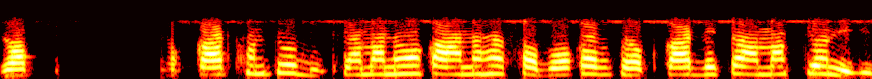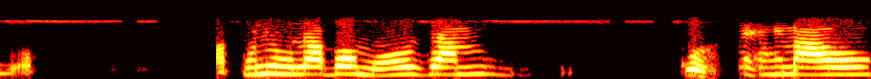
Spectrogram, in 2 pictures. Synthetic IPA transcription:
zɔp̚ | zɔpkaɹtkʰɔntʊdukʰijamanuɦɔkanɔɦɛsɔbɔkɛzɔpkaɹdisaamakːiɔnidibɔ̰ | apuniulabɔmowzam | koɦaɦimaw

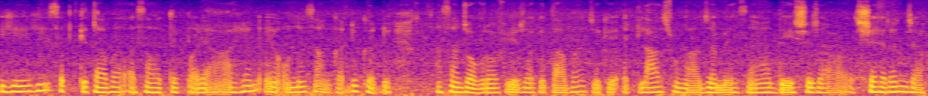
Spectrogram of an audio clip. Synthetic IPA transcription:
ɪɦeɦisɐbt̪kɪt̪aːbɐsãɦʊt̪epɐ̰ɽijã̰a̰ːɦɪnɪ̆ɛ̰̃ːʔʊ̰nəsã̰ɡɐɗɪ̆ɡɐɗɪ̆ | ɐsãd͡ʑɔːɡɾaːfḭəd͡ʑaːkɪt̪a̰ːbd͡ʑeːkḛʔɐʈlaːsɦũːnd̪a̰ɦʊd͡ʑɐ̃mḛ̃ɐsãjãd̪eːʃəd͡ʑa̰ːʃɛɦɾənɪ̆d͡ʑa̰ː

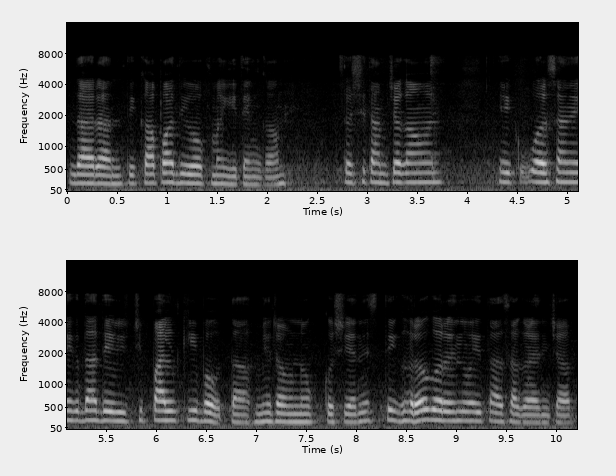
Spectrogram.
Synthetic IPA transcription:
d̪aɾãnt̪ikapad̪iʋəpmaɡit̪ɛ̃ŋka | t̪əɕit̪amt͡ɕjaɡãʋan | ekʋəɾsanekd̪ad̪eʋit͡ɕiːpalkibəʋt̪amiɾəʋɳokːəɕianest̪eɡʱəɾəɡʱəɾənʋəjt̪asaɡɭjãɲt͡ɕjat̪

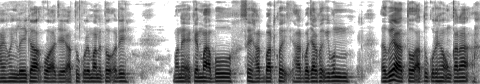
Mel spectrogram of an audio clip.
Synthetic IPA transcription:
ɦajɦɔɲləjkawa̰ʔkɔwad͡ʒɛa̰t̪ukɔɾɛmanɛt̪ɔʔəɾi | manɛʔɛ̰kɛnmaəbusɛɦaʈ̚bakʰɔcɦaʈ̚bad͡ʒaɾkʰɔc̚ɡibun | əɡujat̪ɔa̰t̪ukɔɾɛɦɔ̃ʔɔ̰ŋkanaʔ

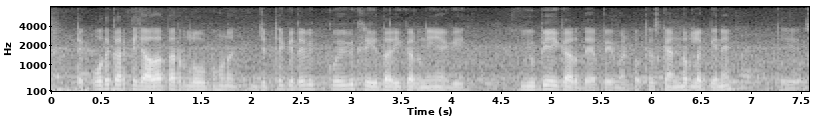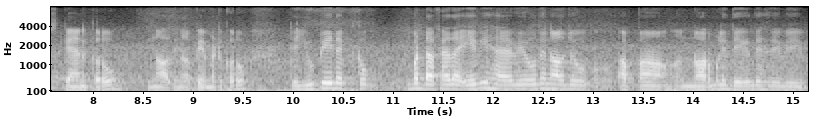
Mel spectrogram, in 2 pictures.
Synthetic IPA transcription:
t̪eːʔoːd̪eːkəɾkeːzjaːd̪aːt̪əɾloːkɦʊɳ̃d͡ʒɪt̪ʰːeːkɪt̪eːʋiːkoːiːʋiːkʰəɾiːd̪̚d̪aːɾiːkəɾniːɦɛːɡiː | juːpiːaːiːkəɾd̪eːɛːpeːmɛ̃ɳʈʊt̪ʰːeːskɛ̃ːɳɖəɾləɡːiːneː | t̪eːskɛːnkəɾoː | naːld̪eːnaːlpeːmɛ̃ɳʈkəɾoːt̪eːjuːpiːaːid̪aːɪk | bəɖaːpʰɛːd̪aːeːʋiːɦɛːʋiːoːd̪eːnaːld͡ʒoː | a̰ːpãːnɔːɾməliːd̪eːkʰnd̪eːɦseːʋiː

